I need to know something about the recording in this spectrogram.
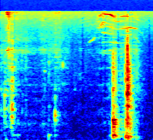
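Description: A few faint, soft handling clicks and rubs from a cardboard watch box being opened, with long quiet stretches between them. A short spoken word comes near the end.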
